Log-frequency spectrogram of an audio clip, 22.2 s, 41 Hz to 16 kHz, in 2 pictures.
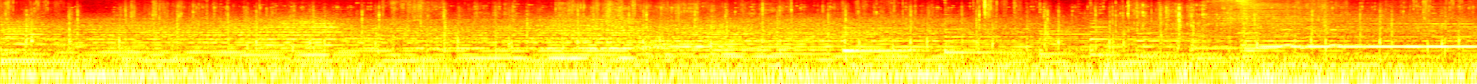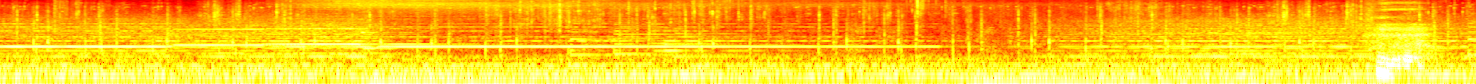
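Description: A horse gallops with steady clip-clop hoofbeats in The Witcher 3: Wild Hunt, running continuously under a bed of in-game music.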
